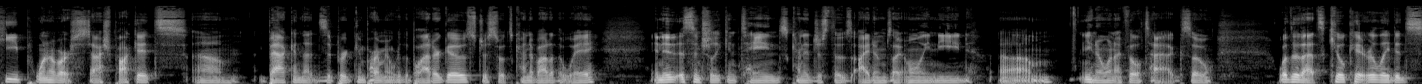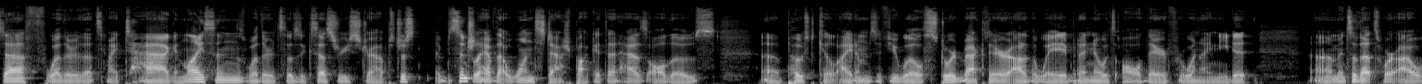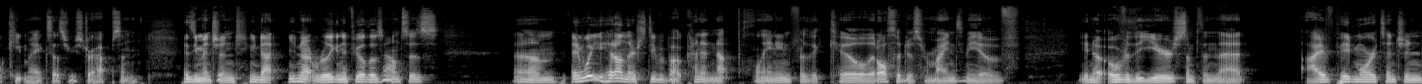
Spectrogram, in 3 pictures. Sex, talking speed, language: male, 220 wpm, English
